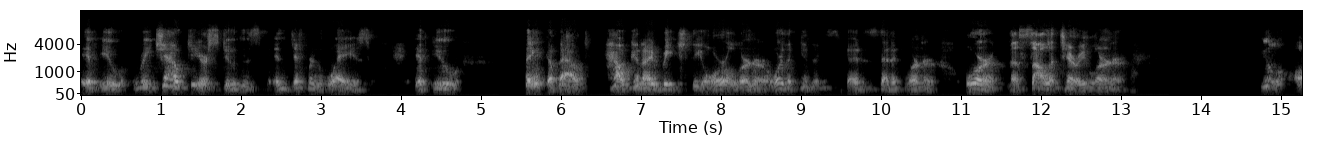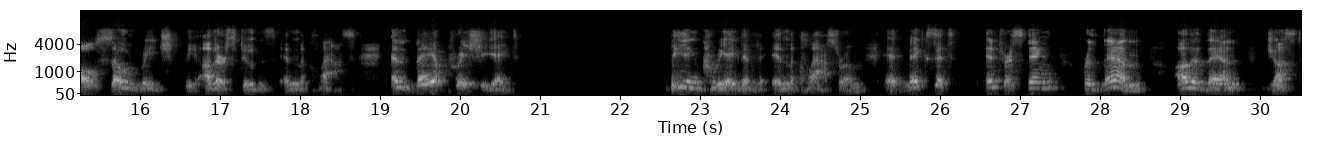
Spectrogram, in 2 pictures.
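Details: Adult woman with spasmodic dysphonia, no cure, onset around 2010 and progressively worsening; awaiting a postponed Botox injection; scratchy voice; finding: spasmodic dysphonia.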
